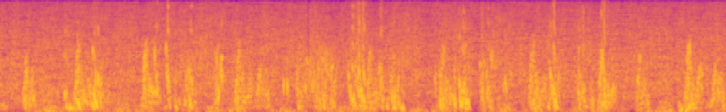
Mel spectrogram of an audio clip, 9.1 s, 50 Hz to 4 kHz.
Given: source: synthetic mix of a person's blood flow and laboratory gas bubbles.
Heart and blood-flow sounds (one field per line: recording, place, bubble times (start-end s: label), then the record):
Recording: Doppler ultrasound of blood flow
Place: precordium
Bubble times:
0.00-0.02 s: bubbles
0.31-0.36 s: bubbles
0.78-1.04 s: bubbles
1.12-1.32 s: bubbles
1.89-1.99 s: bubbles
2.05-2.29 s: bubbles
2.33-2.46 s: bubbles
2.62-2.83 s: bubbles
3.51-3.63 s: bubbles
3.68-4.29 s: bubbles
4.31-4.62 s: bubbles
4.72-5.07 s: bubbles
5.42-5.58 s: bubbles
5.64-5.90 s: bubbles
5.98-6.42 s: bubbles
6.58-7.06 s: bubbles
7.20-7.46 s: bubbles
7.48-7.68 s: bubbles
From the record:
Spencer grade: 3 (all of the cardiac periods contain showers or single bubble signals, but not dominating or overriding the cardiac motion signals)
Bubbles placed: anywhere in the cardiac cycle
